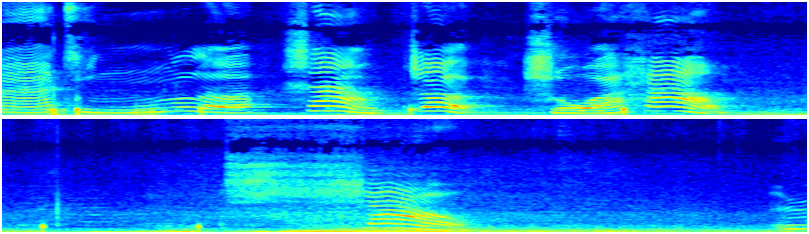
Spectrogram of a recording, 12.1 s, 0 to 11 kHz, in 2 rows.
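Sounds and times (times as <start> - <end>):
low steady hum: 0.0 - 12.0
child making a hissing sh sound: 7.7 - 9.0.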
